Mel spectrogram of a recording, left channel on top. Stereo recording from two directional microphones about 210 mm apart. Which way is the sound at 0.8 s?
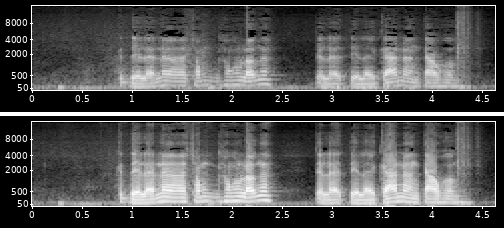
35° right (ahead or behind).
